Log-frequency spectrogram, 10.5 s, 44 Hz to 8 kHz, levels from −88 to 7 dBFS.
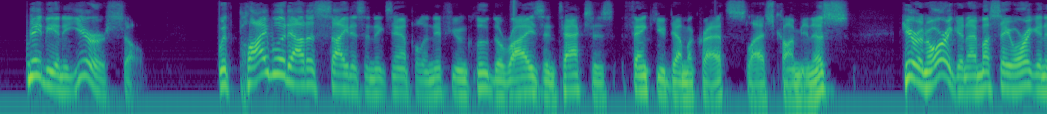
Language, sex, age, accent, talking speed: English, male, 50-69, American, 195 wpm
